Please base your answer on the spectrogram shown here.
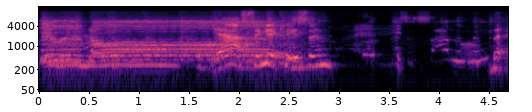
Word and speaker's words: Illinois: It ends with an S, but don't say it, boy, when mentioning Springfield, Illinois.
